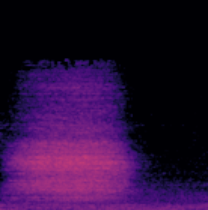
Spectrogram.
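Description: A woman's deep inhale filling the lungs, a soft airy hiss that lasts about a second and a half and then stops.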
